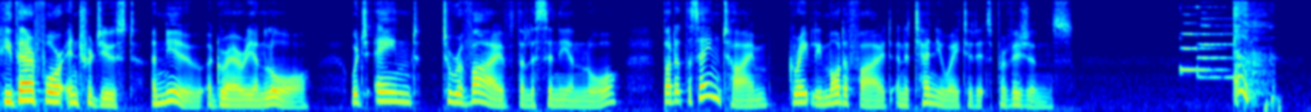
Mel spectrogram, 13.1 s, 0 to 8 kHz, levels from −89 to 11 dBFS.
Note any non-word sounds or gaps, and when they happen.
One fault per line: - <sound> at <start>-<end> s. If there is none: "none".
- cough at 11.8-12.8 s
